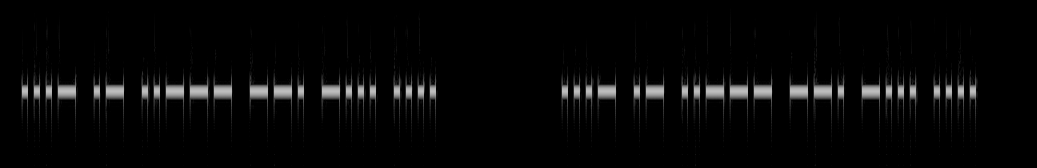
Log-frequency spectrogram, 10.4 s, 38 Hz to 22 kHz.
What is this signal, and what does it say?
Morse code, heard as a keyed tone, about 20 wpm, 700 Hz. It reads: VA2GBH VA2GBH
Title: DXCC-100 Call Signs - 6 Characters - Repeated 3x - 20wpm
